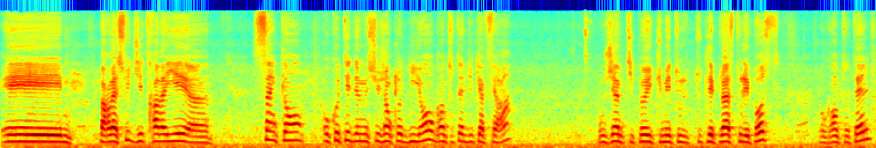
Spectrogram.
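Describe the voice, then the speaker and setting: A man's voice: high voice, steady tone, normal speed, darkish tone, a little hiss or hum. A middle-aged man answering interview questions as a head chef, talking casually with many fillers and restarts.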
